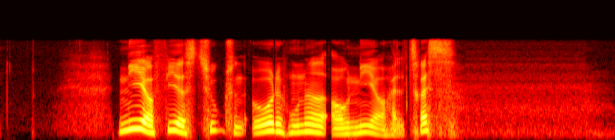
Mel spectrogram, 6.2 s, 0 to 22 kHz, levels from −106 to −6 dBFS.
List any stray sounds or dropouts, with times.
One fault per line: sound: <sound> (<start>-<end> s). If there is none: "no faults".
no faults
